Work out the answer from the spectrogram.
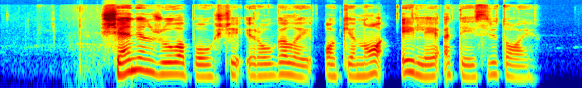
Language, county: Lithuanian, Tauragė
